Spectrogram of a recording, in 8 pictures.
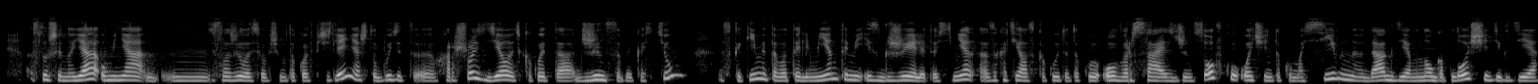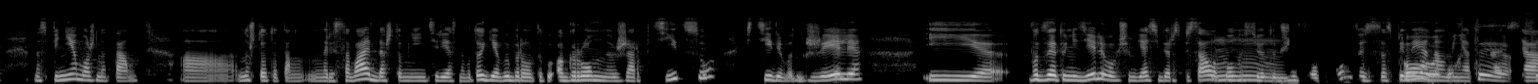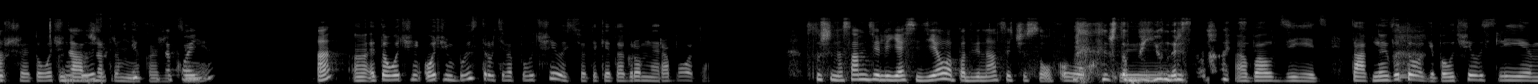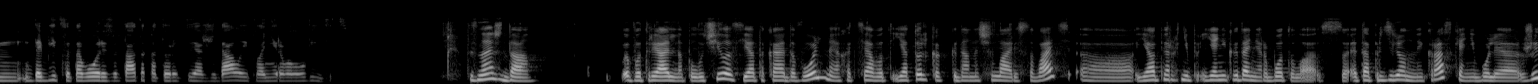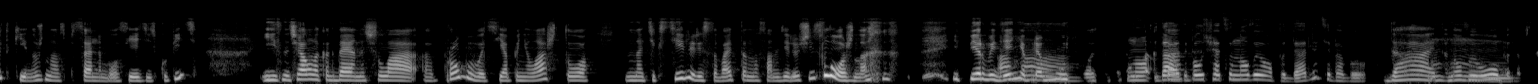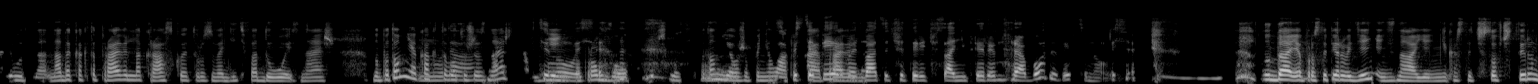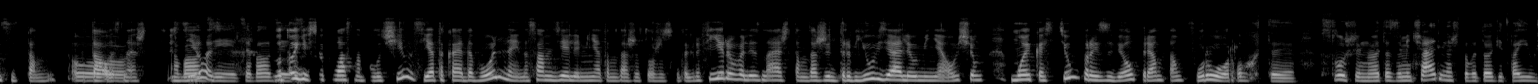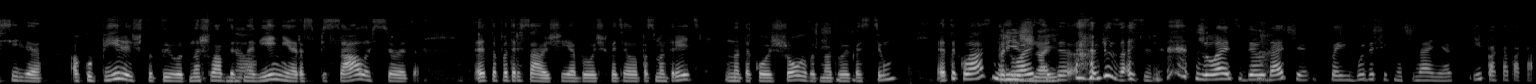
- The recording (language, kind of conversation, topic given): Russian, podcast, Как вы обычно находите вдохновение для новых идей?
- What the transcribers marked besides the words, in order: tapping; laugh; laughing while speaking: "нарисовать"; other background noise; chuckle; chuckle; chuckle; chuckle; chuckle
